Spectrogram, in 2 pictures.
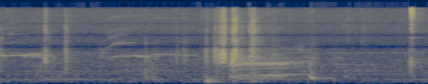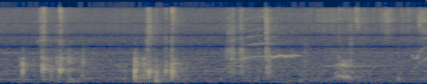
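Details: Scottish Fold kittens in their first month with mother cat Coco: a longer low meow, then sharp clicks and knocks, with thin high kitten mews drifting in and out.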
